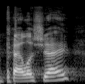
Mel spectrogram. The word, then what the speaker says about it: Palaszczuk: Anastasia Palaszczuk? I think even she wants to lose. Oh, that's how you pronounce her name.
